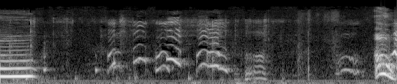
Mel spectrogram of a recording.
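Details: Four-week-old puppies giving a run of short, thin, arched squeaks and whimpers, several in quick succession, while a woman greets them in a soft voice; a brief steady tone opens and a louder squeal closes.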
